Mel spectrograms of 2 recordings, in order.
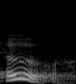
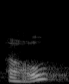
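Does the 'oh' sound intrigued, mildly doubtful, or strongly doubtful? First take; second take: strongly doubtful; mildly doubtful. First: It sounds like strong disagreement. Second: It sounds like mild disagreement.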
